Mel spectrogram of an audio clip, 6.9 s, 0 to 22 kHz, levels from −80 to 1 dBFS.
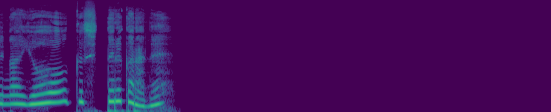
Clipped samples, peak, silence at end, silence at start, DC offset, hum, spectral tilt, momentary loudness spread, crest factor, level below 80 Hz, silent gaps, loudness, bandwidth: under 0.1%; -16 dBFS; 4.75 s; 0 s; under 0.1%; none; -3.5 dB/octave; 7 LU; 18 dB; -54 dBFS; none; -29 LUFS; over 20 kHz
